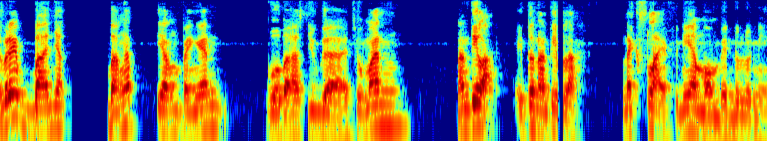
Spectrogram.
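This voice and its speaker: A man's fairly high, bright, sharp voice at a moderate pace, with ordinary pitch variation. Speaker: stock trader. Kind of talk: live stream stock chat. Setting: live stream.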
